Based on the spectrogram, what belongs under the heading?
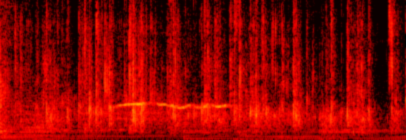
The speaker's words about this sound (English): In Jesus' name, church, you need to clap and bless God.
